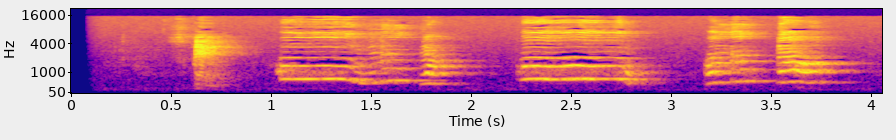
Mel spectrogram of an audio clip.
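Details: Pet African grey parrot indoors in a small room, singing "Hallelujah" in clear humanlike voiced phrases, four drawn-out tonal syllables with rich harmonics separated by short pauses.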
